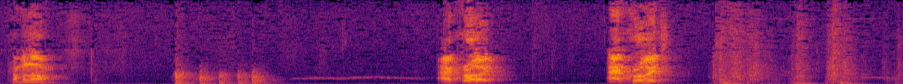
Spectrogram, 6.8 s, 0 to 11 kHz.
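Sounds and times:
speech: 0.1 - 0.6, 3.3 - 3.8, 4.6 - 5.5
sharp knocks on a locked wooden door: 1.3 - 2.1, 5.4 - 6.7.

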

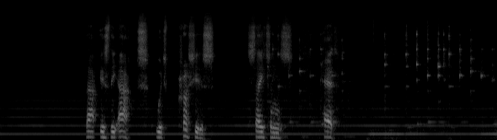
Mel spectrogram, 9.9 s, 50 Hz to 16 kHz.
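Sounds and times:
steady low hum: 0.0 - 9.9
speech: 1.7 - 4.4, 5.0 - 6.9
mobile phone ringtone electronic beeps: 5.7 - 7.0, 7.7 - 9.9.

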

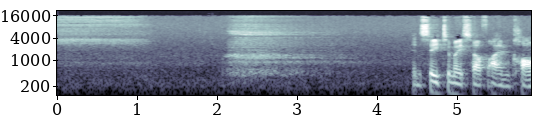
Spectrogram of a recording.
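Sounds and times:
slow deep breathing to calm down: 0.0 - 1.3, 2.0 - 4.0
speech: 4.4 - 5.9.

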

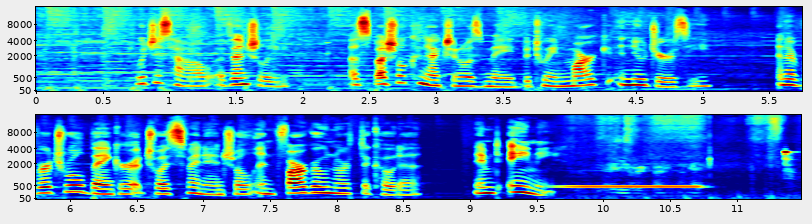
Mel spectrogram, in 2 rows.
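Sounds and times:
speech: 0.7 - 9.8
electronic phone ring heard through the line: 9.6 - 10.8.

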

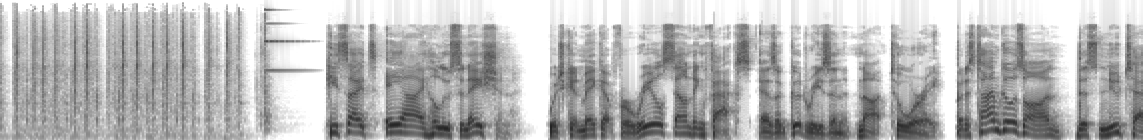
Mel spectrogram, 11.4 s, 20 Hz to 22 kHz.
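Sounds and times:
typewriter keys clacking: 0.0 - 2.7
speech: 3.3 - 11.4.

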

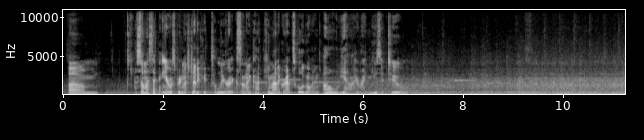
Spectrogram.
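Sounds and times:
speech: 0.1 - 0.8, 1.4 - 7.4
train wheels rumbling on track: 2.6 - 11.2.

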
